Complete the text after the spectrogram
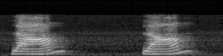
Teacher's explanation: شوفوا هاي الما بعدها البي ما طول اكو ما وراها حرف بي، فالما الباء ما ينلفظ، حتى بالكتابة الصوتية لا يوجد البي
